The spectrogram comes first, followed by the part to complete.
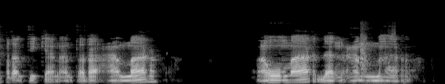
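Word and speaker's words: عمار: Ini ibu-ibu juga tulisin biar enggak isak tukar-tukar kalau saya perhatikan antara Amar, Umar dan Ammar. Kalau Amar, Amar ini kayak gini bentuknya. Ammar ya.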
